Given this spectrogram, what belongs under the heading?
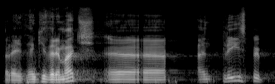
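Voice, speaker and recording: A man who is a non-native English speaker moderates a live conference panel, rephrasing haltingly as he goes. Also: medium pitch, a bit bright. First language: not English. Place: large indoor conference hall. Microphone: event microphone. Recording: echoey hall sound system.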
